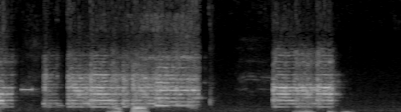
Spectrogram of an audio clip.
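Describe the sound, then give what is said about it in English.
A mobile phone ringtone plays as two bright, melodic bursts of bright tones separated by a short gap, the first longer than the second. “Oh, sorry, that's my phone.”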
